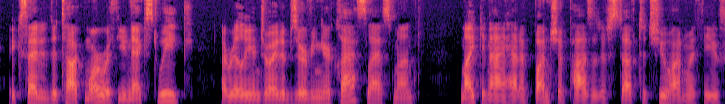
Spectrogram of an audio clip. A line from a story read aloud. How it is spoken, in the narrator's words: Francis said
